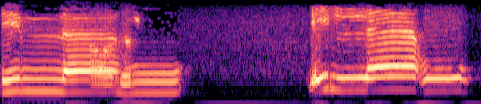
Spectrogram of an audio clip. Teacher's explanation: لما تقفي على هو حركتين بس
